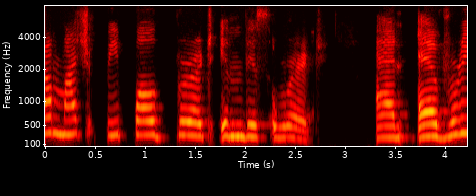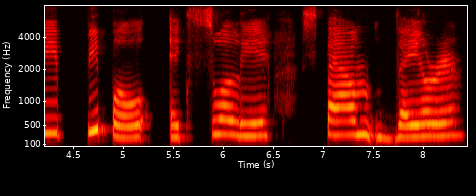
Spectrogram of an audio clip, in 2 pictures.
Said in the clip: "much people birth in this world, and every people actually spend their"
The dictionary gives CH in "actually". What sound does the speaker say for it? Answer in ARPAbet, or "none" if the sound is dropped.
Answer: S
